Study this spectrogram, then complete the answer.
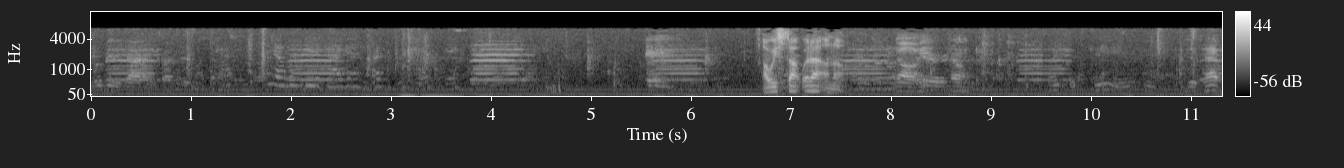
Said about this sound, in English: Is it because he honked that horn before?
